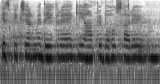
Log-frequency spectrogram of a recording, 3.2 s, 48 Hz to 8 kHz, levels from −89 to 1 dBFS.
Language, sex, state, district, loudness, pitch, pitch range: Hindi, female, Bihar, West Champaran, -13 LUFS, 245 Hz, 240-255 Hz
